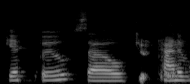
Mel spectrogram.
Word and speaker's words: Kitpu: those languages um where like the k makes a g sound it's not it's not the way that it's spelled so it's get boo so kind of like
